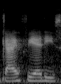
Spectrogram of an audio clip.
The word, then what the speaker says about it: Guy Fieri: Do you even have any machines that don't inundate you with fucking hamburger helper ads and Guy Fieri's heinous propaganda? And that's apparently how that's pronounced, which I always thought was weird.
